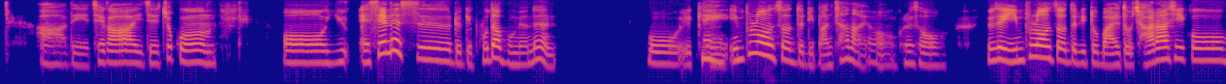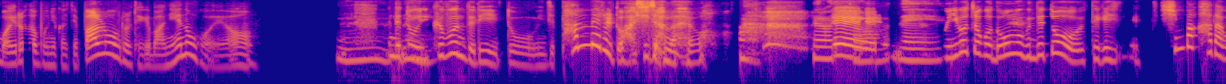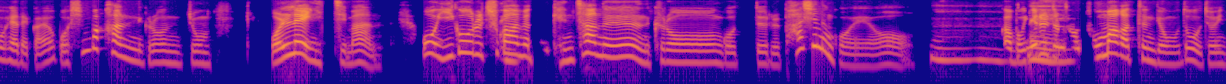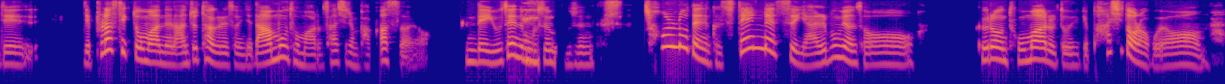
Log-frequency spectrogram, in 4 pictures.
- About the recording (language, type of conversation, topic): Korean, advice, 충동구매 유혹을 어떻게 잘 관리하고 통제할 수 있을까요?
- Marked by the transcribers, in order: tapping; other background noise; laughing while speaking: "하시잖아요"; laugh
